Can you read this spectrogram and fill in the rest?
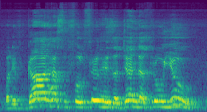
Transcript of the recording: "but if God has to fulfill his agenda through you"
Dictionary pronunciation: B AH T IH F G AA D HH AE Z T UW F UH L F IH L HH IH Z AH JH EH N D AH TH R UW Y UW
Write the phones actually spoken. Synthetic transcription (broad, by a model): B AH T IH F G AA D HH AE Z T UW F UH L F IH L HH IH Z AH JH EH N D AH TH R UW Y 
